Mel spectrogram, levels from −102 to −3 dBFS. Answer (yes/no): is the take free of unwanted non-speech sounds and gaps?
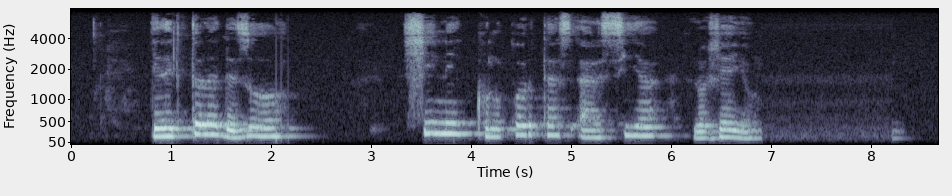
yes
